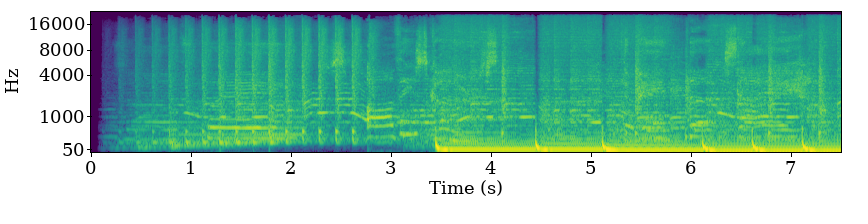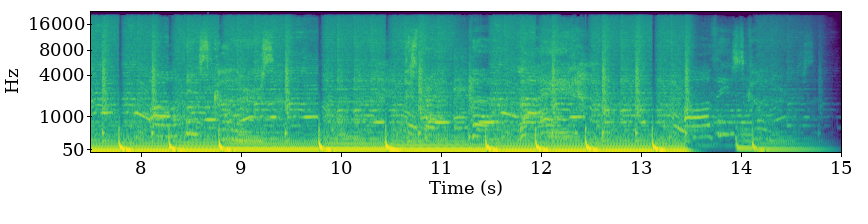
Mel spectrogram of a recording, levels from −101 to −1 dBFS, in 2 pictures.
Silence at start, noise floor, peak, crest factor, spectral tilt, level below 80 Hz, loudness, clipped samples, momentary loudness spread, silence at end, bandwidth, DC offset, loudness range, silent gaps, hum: 0.45 s; -34 dBFS; 0 dBFS; 10 dB; -4 dB/octave; -12 dBFS; -12 LUFS; under 0.1%; 9 LU; 0.3 s; over 20 kHz; under 0.1%; 2 LU; none; none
